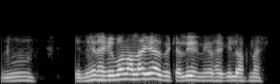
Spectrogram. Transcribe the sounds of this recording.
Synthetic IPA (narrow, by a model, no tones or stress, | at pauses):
enɛɛt̪ʰakibɔnalaɡɛazikalienɛɛtʰakilapnaj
